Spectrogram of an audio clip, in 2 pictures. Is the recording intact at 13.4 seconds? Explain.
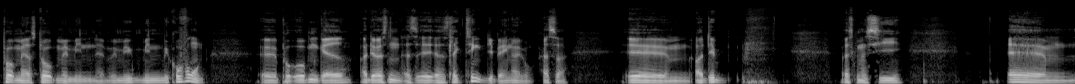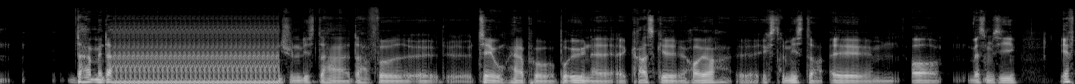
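No. At 13.4 seconds the audio is caught in a system hang loop that runs from 11.91 to 13.54 s. It begins right after "der men der" and releases just before "journalist der har der". The computer or driver stalled while the sound hardware kept replaying its ring buffer. One 46.44 ms piece repeats exactly, 35 times. That gives a rapid, mechanical repetition at 21.5 Hz, which fits a 2048-sample buffer.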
